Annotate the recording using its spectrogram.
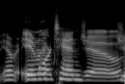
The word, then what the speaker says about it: Immortan Joe: Immortan Joe.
